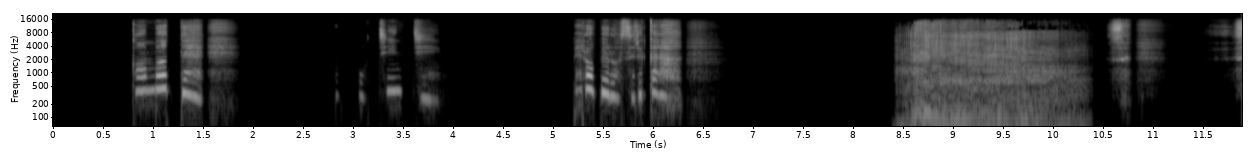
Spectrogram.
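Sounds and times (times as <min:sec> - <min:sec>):
speech: 0:00.8 - 0:01.8, 0:03.1 - 0:04.0, 0:05.2 - 0:06.6, 0:08.4 - 0:09.0, 0:10.6 - 0:11.0
zipper of trousers being pulled down: 0:08.4 - 0:10.4.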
